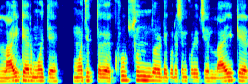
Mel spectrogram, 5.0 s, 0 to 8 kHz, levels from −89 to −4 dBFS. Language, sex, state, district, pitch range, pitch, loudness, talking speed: Bengali, male, West Bengal, Malda, 120-140 Hz, 130 Hz, -18 LUFS, 135 wpm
